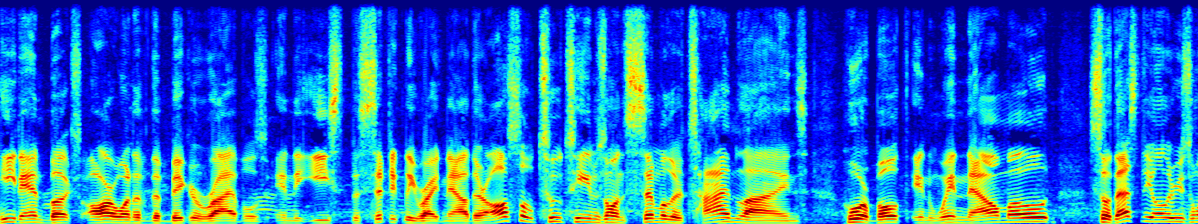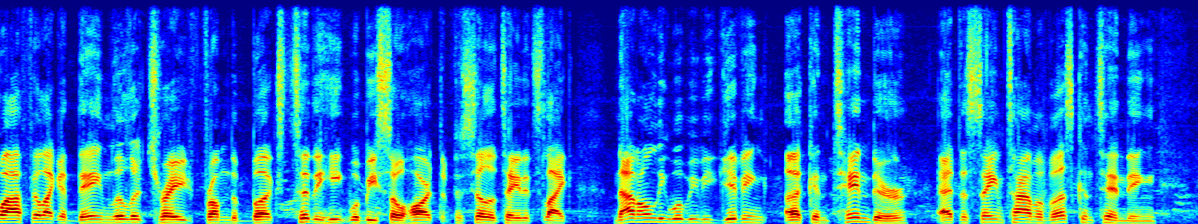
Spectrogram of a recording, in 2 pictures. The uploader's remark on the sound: LIVE from the Cognizant Classic in the Palm Beaches!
